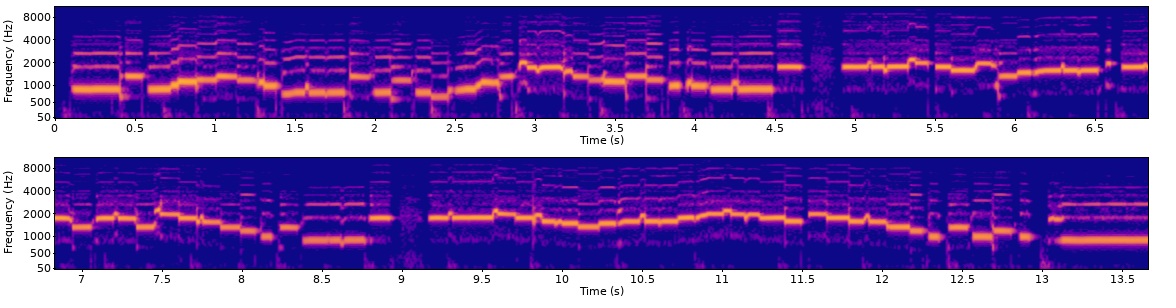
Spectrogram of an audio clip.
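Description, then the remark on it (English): A tin whistle plays a brisk, ornamented traditional reel on its own for St. Patrick's Day, the bright melody running quickly up and down in a steady, lively rhythm, fairly loud throughout. “Probably a reel, the favorite type of tune of traditional musicians everywhere.”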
